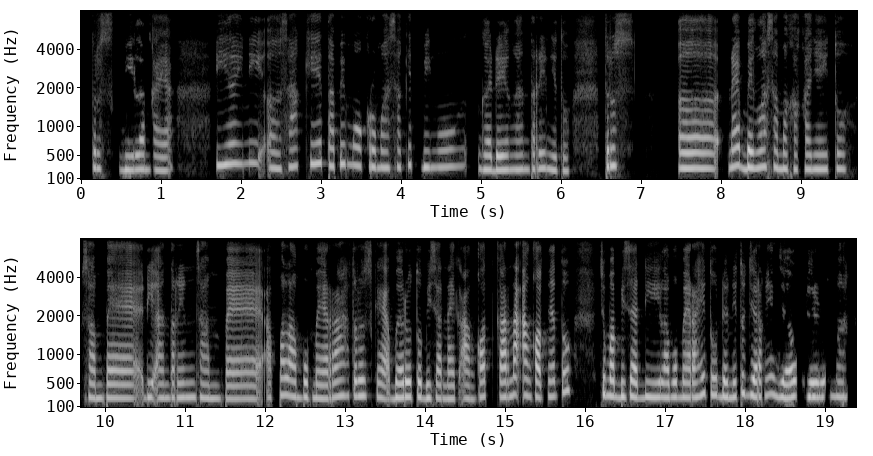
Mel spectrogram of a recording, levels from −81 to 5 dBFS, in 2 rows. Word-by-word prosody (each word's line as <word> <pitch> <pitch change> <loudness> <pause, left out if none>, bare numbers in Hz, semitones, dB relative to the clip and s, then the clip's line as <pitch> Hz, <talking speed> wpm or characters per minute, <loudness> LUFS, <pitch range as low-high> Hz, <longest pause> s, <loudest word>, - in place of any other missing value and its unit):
Terus 265 -2 -3 0.2
bilang 245 0 0
kayak, 235 -1 -4 0.6
"Iya 330 +1 +2
ini, 350 +1 -9 0.2
eee, 275 -1 -2
sakit 325 +4 -2
tapi 310 +3 -2
mau 320 -2 -2
ke - - -16
rumah 285 0 -2
sakit 295 +3 -7
bingung 290 +1 -4 0.2
nggak 250 -1 0
ada 240 - +2
yang 245 0 0
nganterin 255 +2 -3
gitu," 230 -1 -5 0.5
terus, 310 +1 +1 0.7
eee, 270 -1 +4 0.2
nebenglah 290 -1 +3
sama 265 -3 -1
kakaknya 255 0 -2
itu 255 +1 -8 0.3
sampai 235 0 +1
dianterin, 245 0 -1 0.2
sampai 230 -1 -1 0.4
apa - - -6
lampu 260 -1 +2
merah 240 +3 +2
terus 275 +1 +3
kayak 245 -2 0
baru 250 +1 +6
tuh 255 - +4
bisa 240 0 -1
naik 230 0 -1
angkot 235 +3 0
karena 260 +3 +5
angkotnya 265 -2 +2
tuh 350 +2 +2 0.4
cuma 285 -3 +5
bisa 265 0 +4
di 260 - +3 0.2
lampu 250 +1 +3
merah 250 0 +2
itu 305 -1 -2
dan 260 -2 +5
itu 290 +6 0
jaraknya 275 +3 +2
jauh 250 +2 +5
dari 255 0 +6
rumah. 265 -1 -3
260 Hz, 160 wpm, -22 LUFS, 245-285 Hz, 0.7 s, baru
